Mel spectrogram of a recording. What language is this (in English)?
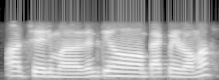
Tamil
